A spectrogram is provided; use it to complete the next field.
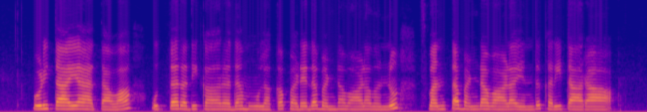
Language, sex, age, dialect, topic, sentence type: Kannada, female, 56-60, Central, banking, statement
